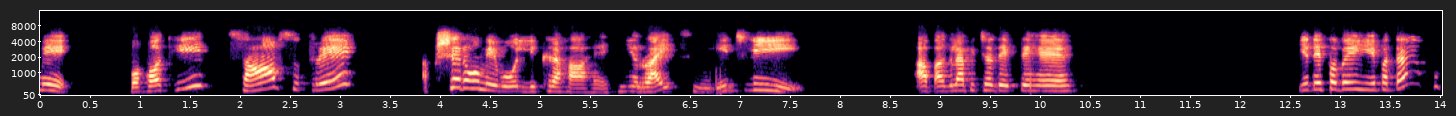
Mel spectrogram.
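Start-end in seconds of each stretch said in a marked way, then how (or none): 5.8-7.6 drawn out, word by word; teacher dictates slowly so pupils can write; very slow dictation. Shown as a demonstration. Teacher slowly dictates the sentence to the class. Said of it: "तो हम क्या लिखेंगे वहां पर?".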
